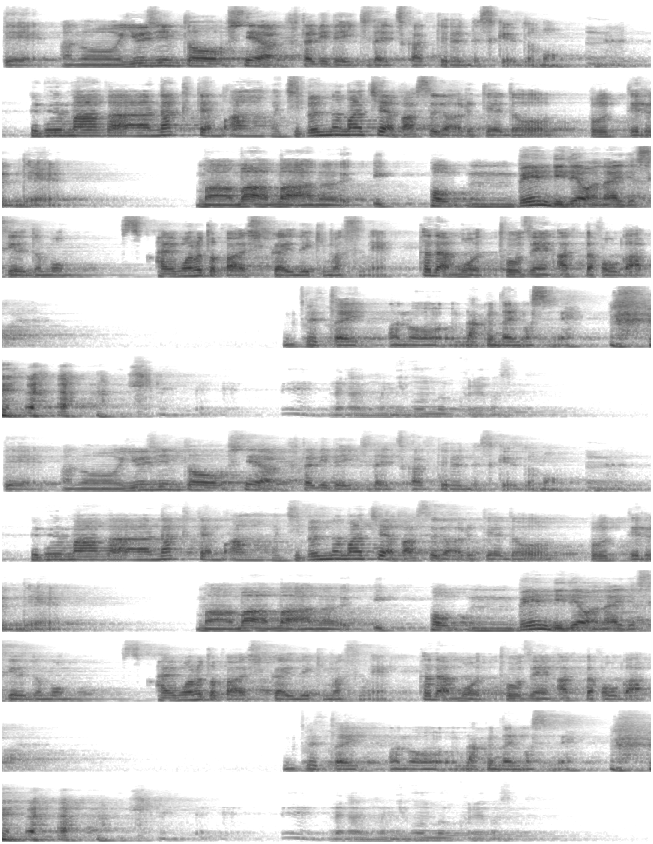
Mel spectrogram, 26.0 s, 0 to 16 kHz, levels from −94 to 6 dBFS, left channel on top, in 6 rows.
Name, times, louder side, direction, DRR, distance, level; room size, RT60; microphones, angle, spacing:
voice 1, 0.0-3.8 4.5-9.1 9.9-11.2 11.5-13.4 13.8-17.3 19.2-22.6, left 3 dB, 80° left, 6 dB, 0.9 m, -27 dB
voice 2, 3.9-4.2 19.3-19.9 20.2-20.6 22.4-23.2 23.5-25.0, equal, 10° left, 2 dB, 3.1 m, -47 dB
30.0 x 21.5 x 8.8 m, 1.1 s
head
